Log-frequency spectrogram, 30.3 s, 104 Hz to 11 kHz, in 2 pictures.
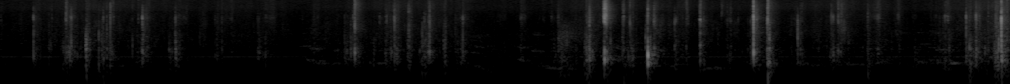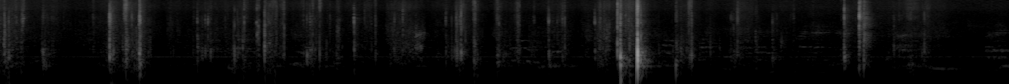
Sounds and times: Barefoot lightweighted person on hardwood floor Running 0.5 - 2.7
Barefoot lightweighted person on hardwood floor Running 8.8 - 10.6
Barefoot lightweighted person on hardwood floor Running 18.0 - 25.6

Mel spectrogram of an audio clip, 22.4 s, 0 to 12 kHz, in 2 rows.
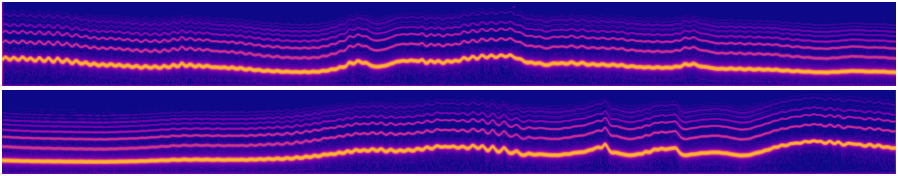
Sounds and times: Theremin 0.0 - 22.3

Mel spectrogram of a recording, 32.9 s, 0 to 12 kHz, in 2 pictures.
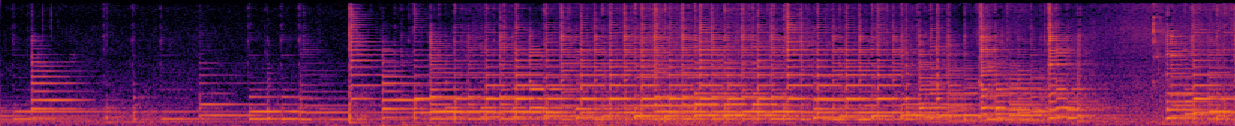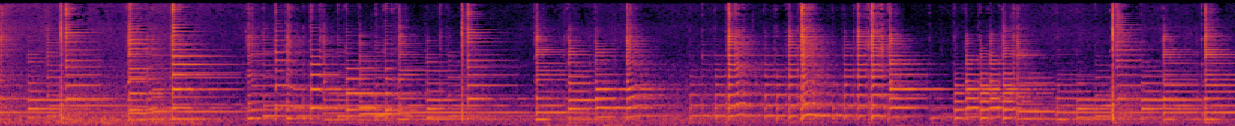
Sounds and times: guitarra clásica 0.0 - 32.9

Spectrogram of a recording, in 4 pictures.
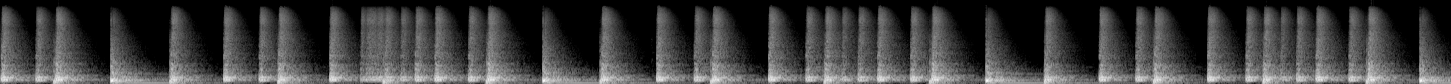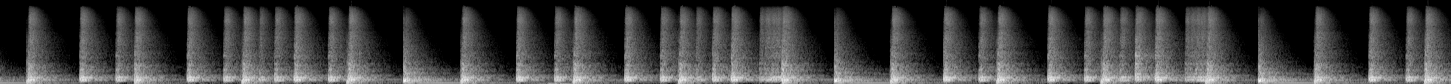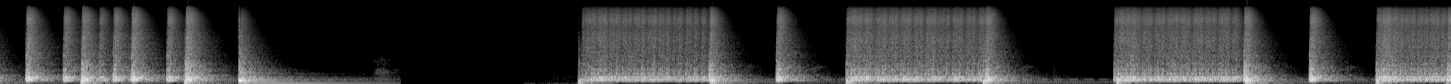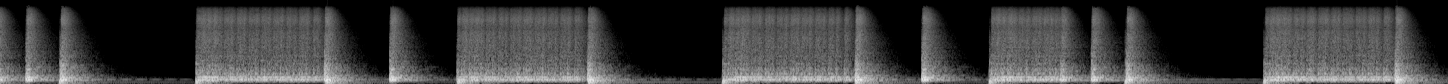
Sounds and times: snare 0.0 - 31.7
single tom 0.0 - 32.9
snare 34.6 - 44.6
single tom 34.8 - 44.5

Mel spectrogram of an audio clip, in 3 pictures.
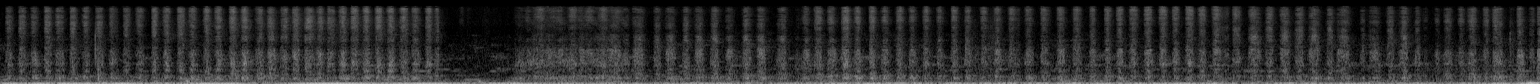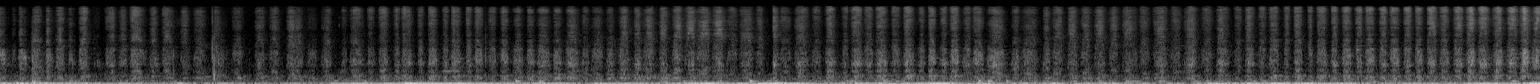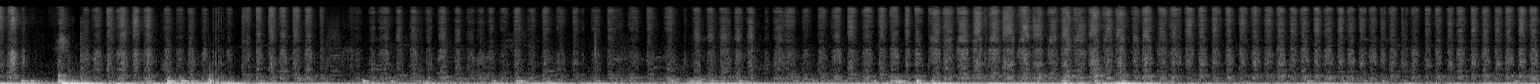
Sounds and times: writing 0.0 - 46.2

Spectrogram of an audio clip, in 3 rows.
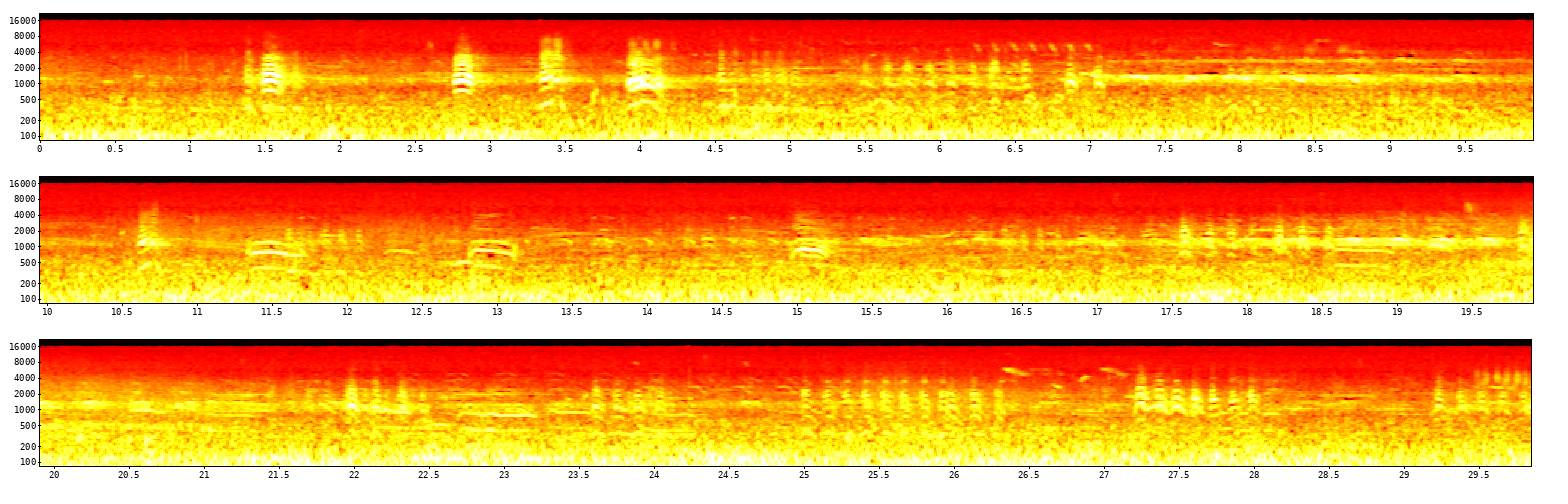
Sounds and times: waves 0.0 - 29.8
seagulls 1.3 - 29.8

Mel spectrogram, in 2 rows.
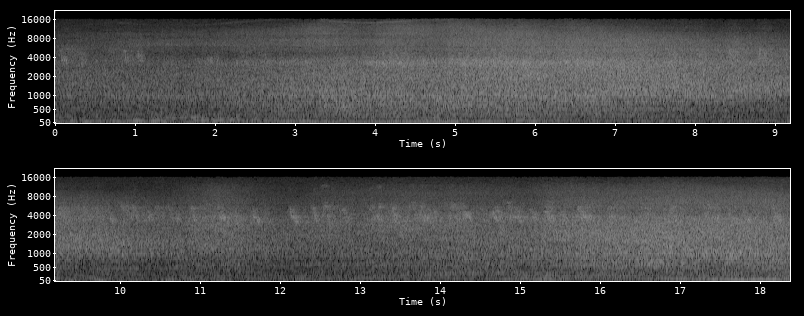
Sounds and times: Cars 0.0 - 18.3
Birds 8.0 - 18.3

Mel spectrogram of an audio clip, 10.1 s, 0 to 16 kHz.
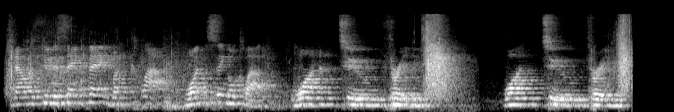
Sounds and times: Single Clap 6.3 - 7.0
Single Clap 9.2 - 9.5

